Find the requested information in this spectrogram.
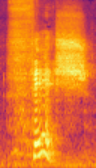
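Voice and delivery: "Fish" breathed out unvoiced; whispered word. Shown as a demonstration. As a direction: whisper "Fish" to stress the sounds. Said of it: "Let's make the sound".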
